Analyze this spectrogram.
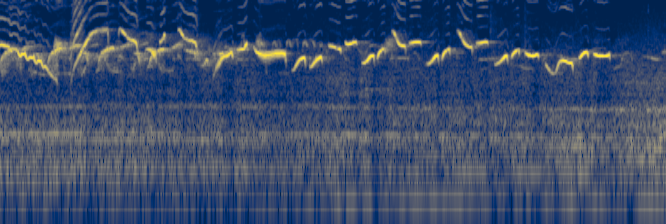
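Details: Chinese hwamei, tame and caged, delivers a fast, varied song of loud clear whistles, slurring and swooping in pitch, strung into quick continuous phrases before stopping abruptly.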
